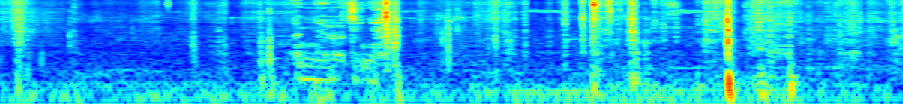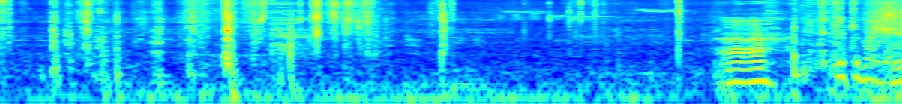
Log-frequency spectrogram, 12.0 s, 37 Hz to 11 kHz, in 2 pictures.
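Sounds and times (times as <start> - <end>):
battery knocking and clunking: 1.2 - 8.2.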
